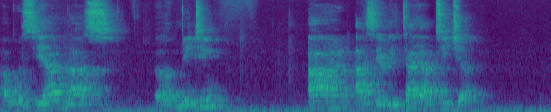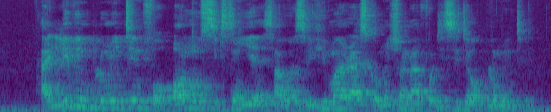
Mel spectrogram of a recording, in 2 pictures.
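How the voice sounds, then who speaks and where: A man with a non-native accent speaks in a high pitch with very wide pitch swings and very even loudness. Noticeable background noise and audible room echo fill the recording. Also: moderate pace. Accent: noticeable foreign. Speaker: public commenter, retired teacher. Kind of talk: public comment speech. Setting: public meeting at microphone.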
